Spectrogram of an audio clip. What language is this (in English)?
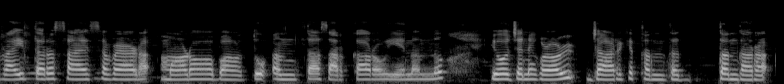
Kannada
